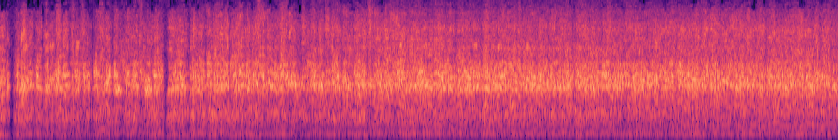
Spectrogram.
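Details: Massed quacking from thousands of ducks, a continuous crowded clamour of nasal calls, with a few sharper clicks near the start and then a steady, even din.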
